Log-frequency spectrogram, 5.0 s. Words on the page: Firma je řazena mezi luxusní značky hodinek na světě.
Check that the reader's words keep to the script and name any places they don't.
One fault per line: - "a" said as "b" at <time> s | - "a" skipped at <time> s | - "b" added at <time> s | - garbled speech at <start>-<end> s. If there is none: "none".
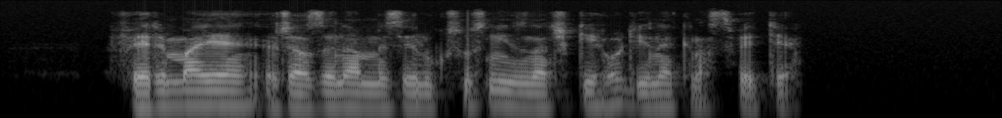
none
